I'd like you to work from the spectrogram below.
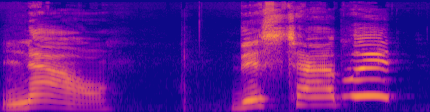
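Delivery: voice breaks, cracking up very high. Reviewing tablets and moving on to the next one, voice cracks. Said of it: "that was a voice crack".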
